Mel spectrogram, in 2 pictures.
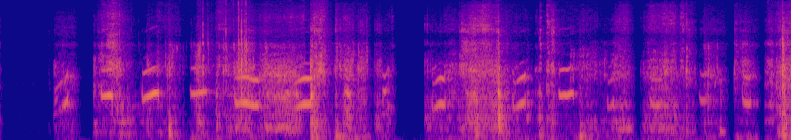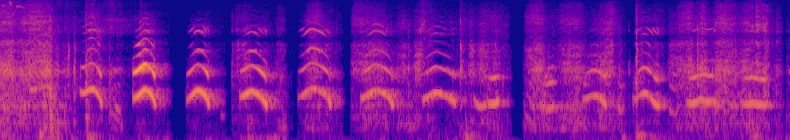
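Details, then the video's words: Whimpering dog: after scattered broadband thumps, a steady series of clear arched squeaky cries repeats about three times a second, each swooping up then down, in a small indoor room. "Funny dogs crying"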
